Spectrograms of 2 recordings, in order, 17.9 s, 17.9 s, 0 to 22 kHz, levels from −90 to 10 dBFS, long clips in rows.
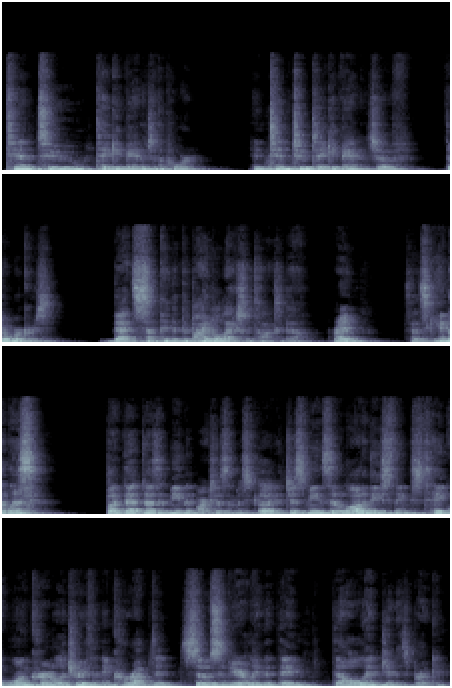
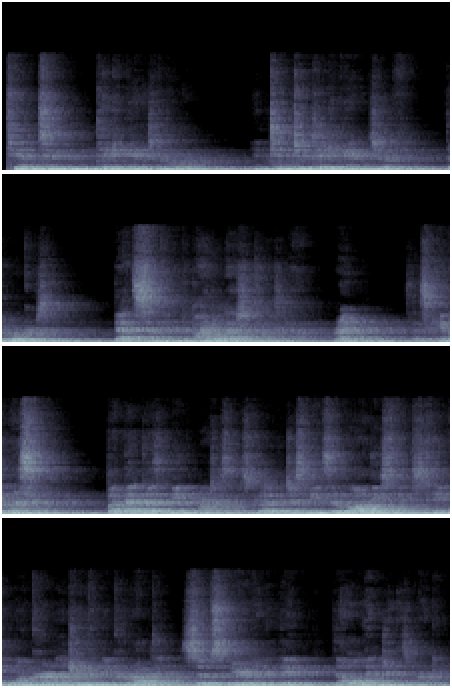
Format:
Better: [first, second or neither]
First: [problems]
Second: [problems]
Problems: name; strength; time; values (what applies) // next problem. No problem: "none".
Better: first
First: room echo; slight; dies away in 0.3 s // off-mic speech; far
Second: room echo; strong; dies away in 2.5 s // off-mic speech; far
